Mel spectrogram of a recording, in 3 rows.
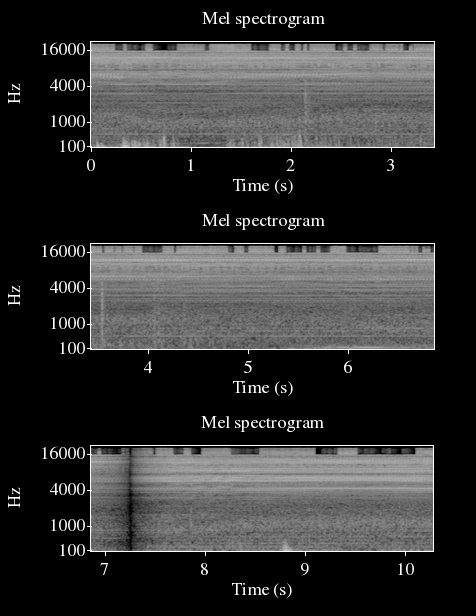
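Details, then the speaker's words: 12 V USPS LLV postal vehicle fan after restoration, run at higher voltage through a speed controller: steady whirring hum with faint constant whine and loose undertone, caused by thrust washers left out on reassembly. "as you can see that sound was because of these washers that i forgot to put back in unbelievable"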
